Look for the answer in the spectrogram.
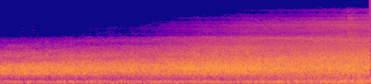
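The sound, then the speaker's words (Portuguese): A jet airplane roars past, a steady broad engine rumble that swells slightly and brightens, filling the whole few seconds with no voices. “Então, vamos pegar o avião de novo para saber como foi esse trabalho de reabilitação no Brasil”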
